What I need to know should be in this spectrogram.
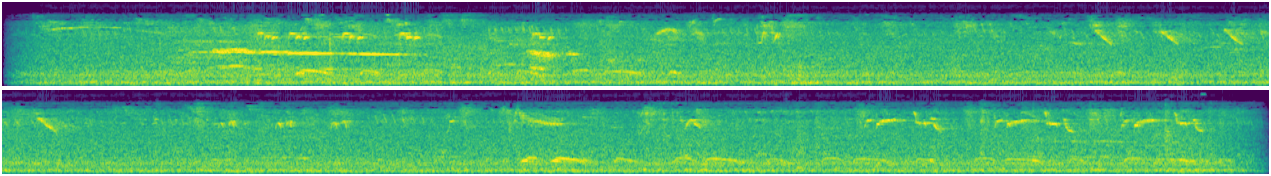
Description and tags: Waterfall&birds ambiance
waterfall in the woods close to a town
